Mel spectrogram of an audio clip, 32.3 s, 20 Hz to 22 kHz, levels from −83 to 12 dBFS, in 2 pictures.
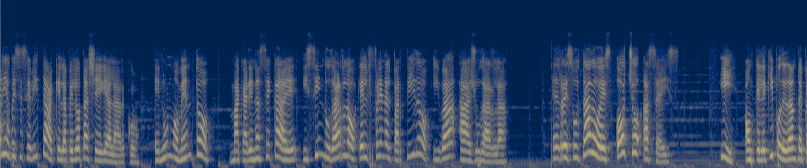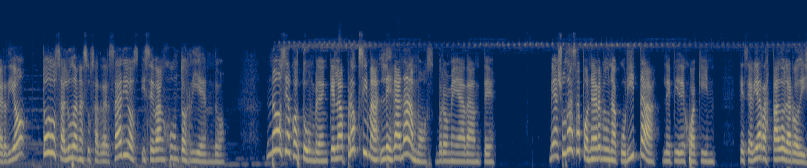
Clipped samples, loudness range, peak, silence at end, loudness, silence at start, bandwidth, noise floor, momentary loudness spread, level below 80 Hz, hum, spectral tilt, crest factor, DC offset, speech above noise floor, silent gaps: under 0.1%; 6 LU; 0 dBFS; 0 s; -19 LUFS; 0 s; 10 kHz; -53 dBFS; 13 LU; -56 dBFS; none; -4 dB/octave; 20 dB; under 0.1%; 34 dB; none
